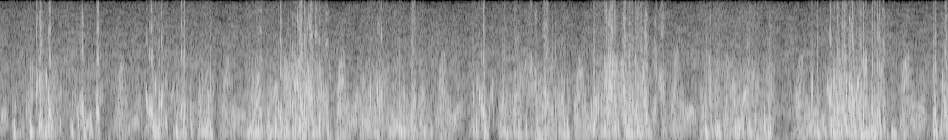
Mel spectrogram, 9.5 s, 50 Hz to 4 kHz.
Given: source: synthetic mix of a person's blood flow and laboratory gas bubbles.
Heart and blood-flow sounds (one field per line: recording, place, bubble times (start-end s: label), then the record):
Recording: Doppler ultrasound of blood flow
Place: precordium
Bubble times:
0.10-0.65 s: bubbles
0.69-1.07 s: bubbles
1.43-2.16 s: bubbles
2.44-3.33 s: bubbles
3.58-4.36 s: bubbles
4.70-5.72 s: bubbles
5.88-6.69 s: bubbles
6.97-7.77 s: bubbles
8.07-9.00 s: bubbles
9.31-9.48 s: bubbles
From the record:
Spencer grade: 4 (maximum detectable bubble signal sounding continuously throughout systole and diastole of every cardiac period, and overriding the amplitude of the normal cardiac signals)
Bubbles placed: only in the low amplitude regions of the cardiac cycle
